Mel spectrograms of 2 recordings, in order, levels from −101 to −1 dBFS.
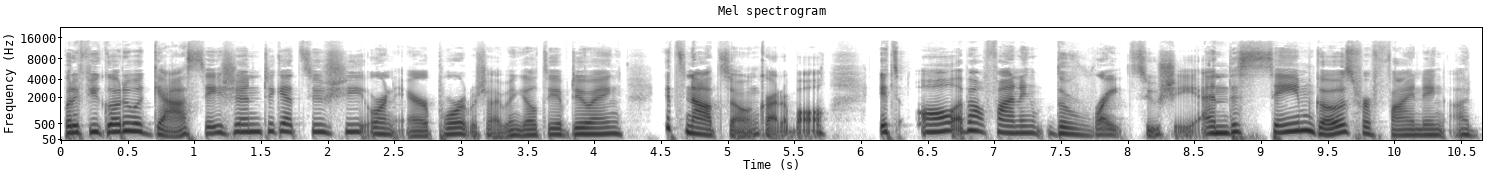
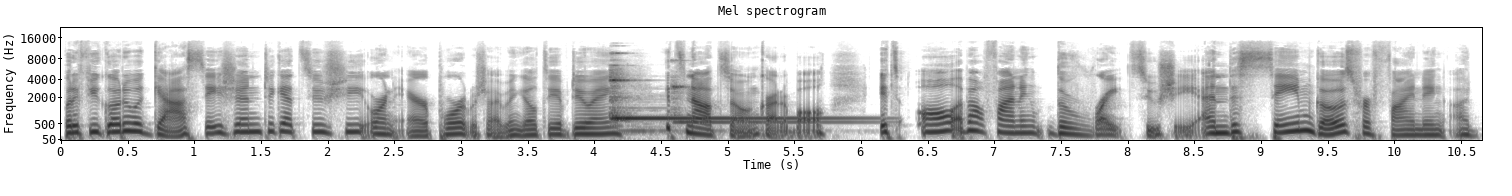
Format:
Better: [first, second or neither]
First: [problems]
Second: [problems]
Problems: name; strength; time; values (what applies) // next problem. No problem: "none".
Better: first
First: none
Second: doorbell; loud; from 4 to 5.5 s; peak 5 dB above the speech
